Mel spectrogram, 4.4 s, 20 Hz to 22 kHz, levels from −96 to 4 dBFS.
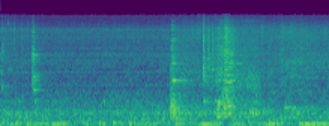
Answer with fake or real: real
